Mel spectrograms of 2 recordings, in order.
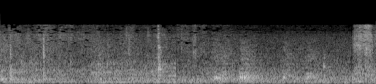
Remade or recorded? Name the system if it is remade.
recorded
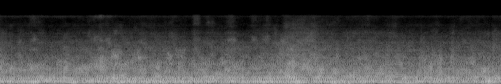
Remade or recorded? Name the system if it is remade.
remade, vocoder, Vocos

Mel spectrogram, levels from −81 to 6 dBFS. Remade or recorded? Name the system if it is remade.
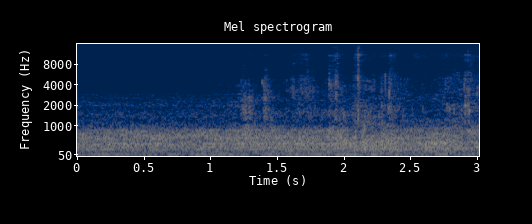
recorded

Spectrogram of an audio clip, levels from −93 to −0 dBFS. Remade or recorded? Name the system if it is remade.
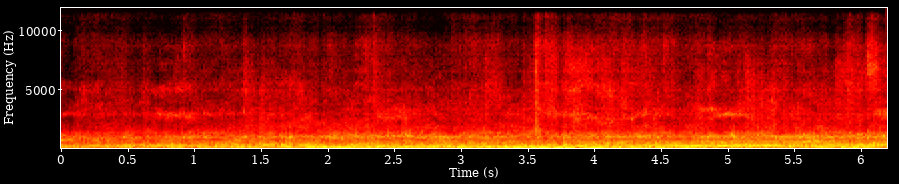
remade, codec, HILCodec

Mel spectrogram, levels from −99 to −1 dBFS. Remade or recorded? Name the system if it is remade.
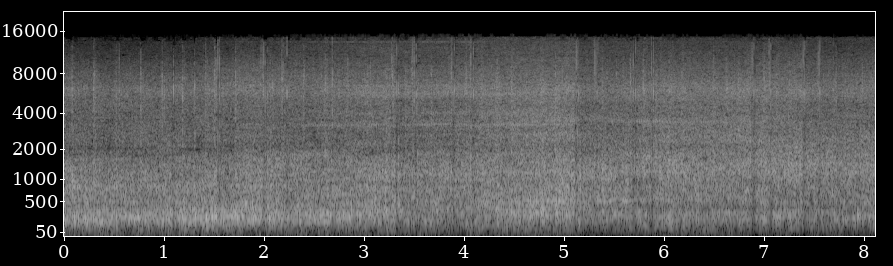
recorded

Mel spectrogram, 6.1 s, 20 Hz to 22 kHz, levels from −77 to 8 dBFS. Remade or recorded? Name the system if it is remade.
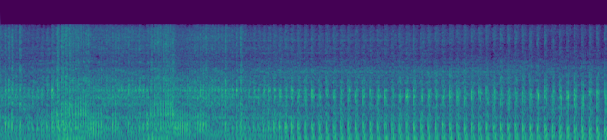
remade, vocoder, Vocos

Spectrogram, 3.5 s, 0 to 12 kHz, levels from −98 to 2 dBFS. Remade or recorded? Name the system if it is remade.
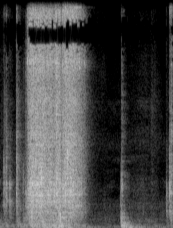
recorded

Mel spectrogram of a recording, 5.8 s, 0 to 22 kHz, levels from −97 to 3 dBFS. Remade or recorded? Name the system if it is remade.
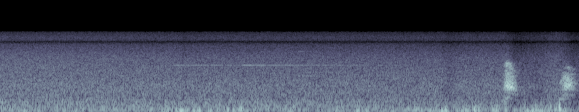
recorded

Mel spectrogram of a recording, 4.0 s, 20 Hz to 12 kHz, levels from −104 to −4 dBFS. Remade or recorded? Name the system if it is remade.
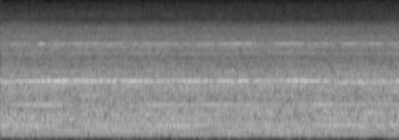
recorded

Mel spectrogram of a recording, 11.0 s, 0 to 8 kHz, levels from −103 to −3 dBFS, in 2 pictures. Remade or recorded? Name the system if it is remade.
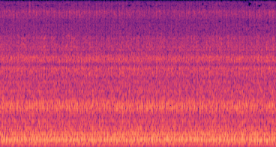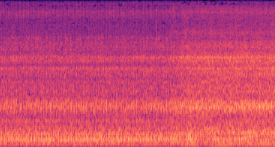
recorded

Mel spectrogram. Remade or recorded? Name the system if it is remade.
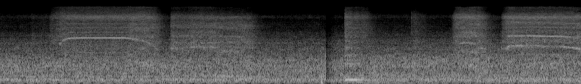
remade, autoencoder, DAC-VAE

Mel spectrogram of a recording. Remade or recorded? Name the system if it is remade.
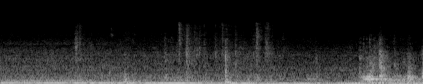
recorded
